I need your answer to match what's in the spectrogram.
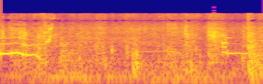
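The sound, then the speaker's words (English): A large black dog whines and gives short yips as it is tossed some ice cream from a delivery truck, eager little vocal bursts repeating over a couple of seconds against a steady background hum. “He looks back at a large black dog.”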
